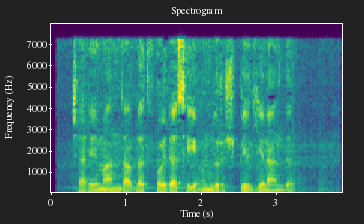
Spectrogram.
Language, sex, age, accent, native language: Uzbek, male, 25-34, Qashqadaryo, Uzbek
